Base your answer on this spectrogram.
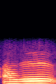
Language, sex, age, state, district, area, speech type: Hindi, female, 30-45, Uttar Pradesh, Jaunpur, rural, conversation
